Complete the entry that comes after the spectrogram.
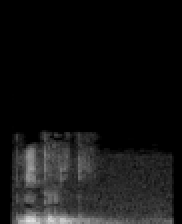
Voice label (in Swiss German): "gewitterig", alsace; meteo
